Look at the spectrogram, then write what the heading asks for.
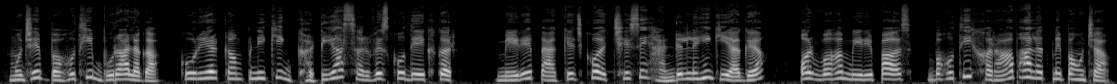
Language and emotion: Hindi, disgusted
